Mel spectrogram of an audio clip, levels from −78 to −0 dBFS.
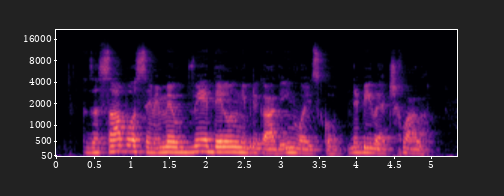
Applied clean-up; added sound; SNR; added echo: none; none; none; none.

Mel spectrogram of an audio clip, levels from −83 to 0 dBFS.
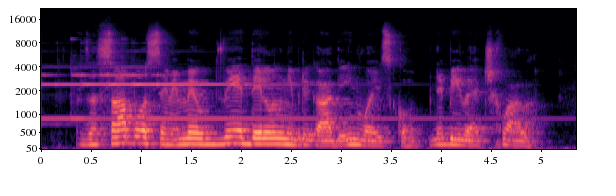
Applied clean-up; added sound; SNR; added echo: none; Bell / Doorbell; 13 dB; none.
